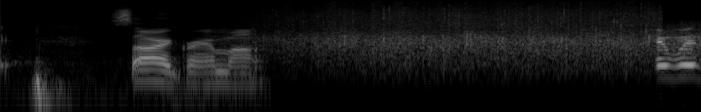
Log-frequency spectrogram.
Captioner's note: applause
